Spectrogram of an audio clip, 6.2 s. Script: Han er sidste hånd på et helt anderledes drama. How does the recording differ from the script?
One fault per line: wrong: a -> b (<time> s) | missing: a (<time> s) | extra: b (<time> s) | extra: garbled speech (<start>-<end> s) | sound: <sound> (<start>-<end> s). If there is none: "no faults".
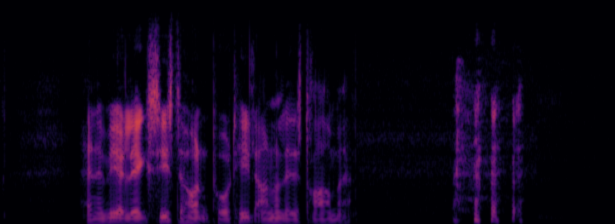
extra: ved at lægge (1.0 s)
sound: laugh (4.5-5.3 s)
